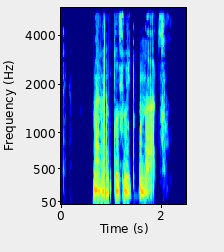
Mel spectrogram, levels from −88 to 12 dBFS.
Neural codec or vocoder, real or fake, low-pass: vocoder, 24 kHz, 100 mel bands, Vocos; fake; 5.4 kHz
